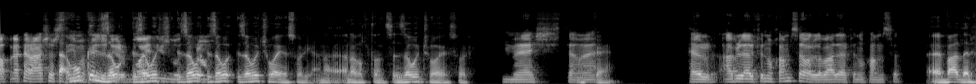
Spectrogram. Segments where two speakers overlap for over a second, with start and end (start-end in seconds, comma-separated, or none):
0.6-2.2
